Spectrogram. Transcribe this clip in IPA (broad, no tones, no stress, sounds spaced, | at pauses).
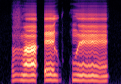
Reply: v ã ʔ ɛ l kʷ ɛ̃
